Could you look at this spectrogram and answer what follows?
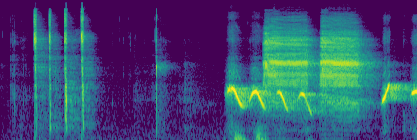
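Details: Pet Indian ringneck parakeet indoors, giving a few sharp clicks, then a run of looping wavy whistles repeated about every half second amid harsh broadband bursts, ending with a rising whistle.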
